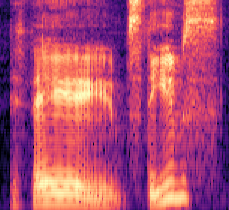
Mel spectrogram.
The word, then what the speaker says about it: Thebes: I've only ever heard it pronounced as a single syllable. Yeah, Thebes.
